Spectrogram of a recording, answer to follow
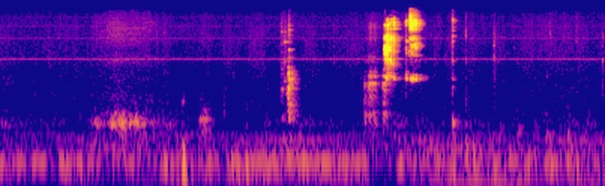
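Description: Quiet room tone with a few faint, short clicks: one about three seconds in and a close pair about four seconds in.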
